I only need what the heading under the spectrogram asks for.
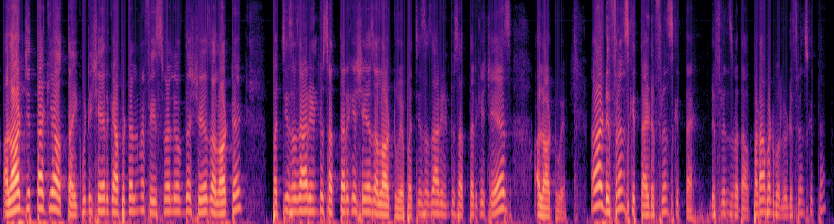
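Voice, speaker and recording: A middle-aged commerce teacher, Indian-accented, teaches a live online session in a smooth, mellow voice that leans slightly high. Hindi and English alternate in his speech as he questions students and drifts into conversational tangents. He is recorded up close on a call microphone.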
